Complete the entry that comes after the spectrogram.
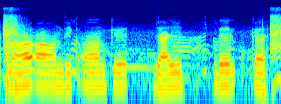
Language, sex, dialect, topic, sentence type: Maithili, male, Bajjika, agriculture, question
